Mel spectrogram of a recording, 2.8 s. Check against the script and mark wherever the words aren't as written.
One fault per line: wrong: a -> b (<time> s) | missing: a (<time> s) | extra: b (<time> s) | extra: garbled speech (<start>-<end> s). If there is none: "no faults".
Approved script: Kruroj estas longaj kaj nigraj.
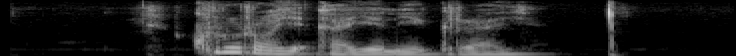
missing: estas longaj (1.0 s)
